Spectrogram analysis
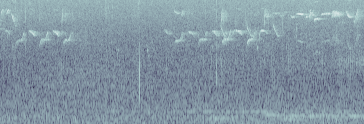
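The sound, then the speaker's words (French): Scattered bird chirps and short tweets ring out in the quiet of the mountains, over a soft steady background hush with no talking. “Quelques gazouillis d'oiseaux dans le silence de la montagne.”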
